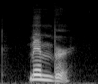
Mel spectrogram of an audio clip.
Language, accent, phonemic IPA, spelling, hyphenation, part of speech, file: English, US, /ˈmɛm.bɚ/, member, mem‧ber, noun, En-us-member.ogg
- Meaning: 1. One who belongs to a group 2. A part of a whole 3. Part of an animal capable of performing a distinct office; an organ; a limb 4. The penis 5. One of the propositions making up a syllogism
